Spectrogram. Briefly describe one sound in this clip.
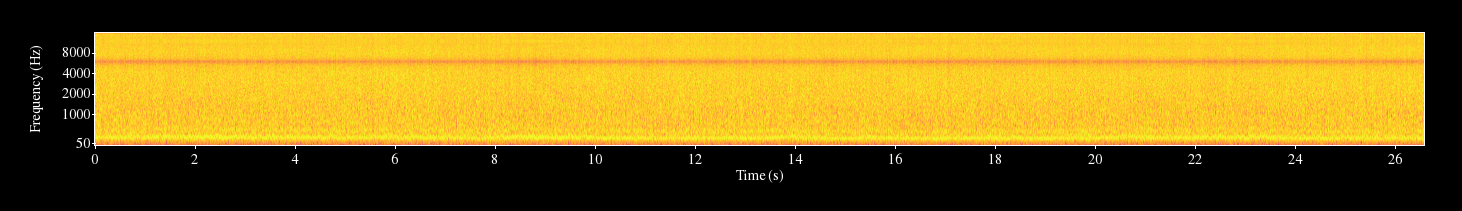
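A tow plane's engine drones steadily ahead.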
